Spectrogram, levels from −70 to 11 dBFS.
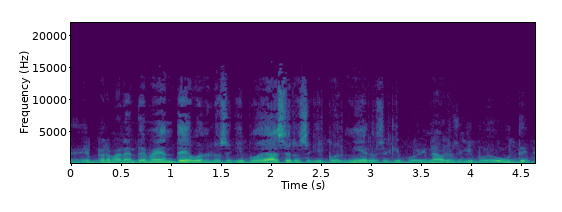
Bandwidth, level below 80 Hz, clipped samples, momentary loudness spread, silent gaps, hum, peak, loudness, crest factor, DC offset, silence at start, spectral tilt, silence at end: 15 kHz; -38 dBFS; under 0.1%; 9 LU; none; none; -2 dBFS; -19 LUFS; 16 dB; under 0.1%; 0 s; -6.5 dB/octave; 0 s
